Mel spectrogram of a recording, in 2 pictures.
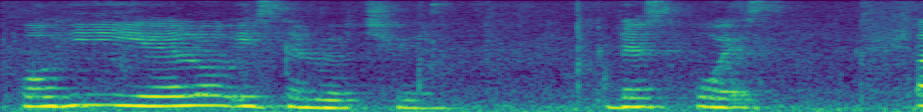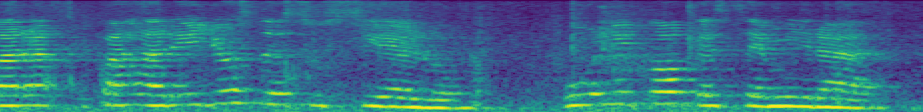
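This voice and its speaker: A woman's voice: sits high, darkish tone. A young woman giving a dramatic poetry recitation at a podium. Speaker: poetry contest reader. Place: college classroom, at a podium. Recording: echoey room, distant mic, faint noise.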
